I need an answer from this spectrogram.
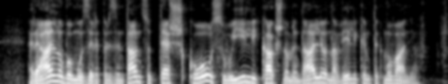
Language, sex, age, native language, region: Slovenian, male, 30-49, Slovenian, Savinja region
